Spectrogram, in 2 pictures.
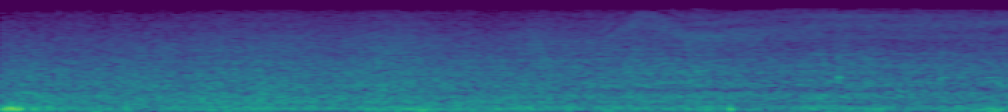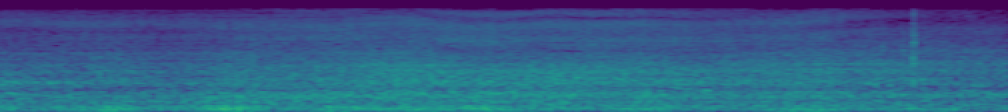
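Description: Grand Geyser erupting: a steady rush of water and steam, mixed with wind noise on the microphone. A brief thump comes right at the start.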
